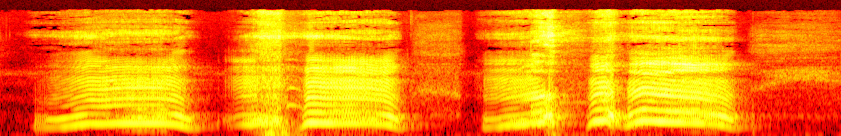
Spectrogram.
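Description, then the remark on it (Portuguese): A person imitates a cow, letting out four loud, rough moo-like groans in two pairs, each breaking into a raspy, cough-like burst, with no other sounds. “Hum, eu acho que o mugir é tosse.”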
